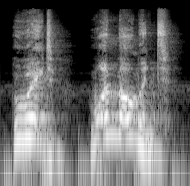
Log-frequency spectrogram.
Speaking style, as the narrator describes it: gasped the brigand painfully

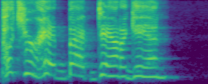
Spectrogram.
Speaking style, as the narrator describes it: he screamed

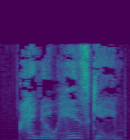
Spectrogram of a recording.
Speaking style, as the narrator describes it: whispered Dick

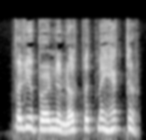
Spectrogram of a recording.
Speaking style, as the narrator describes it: said kindly

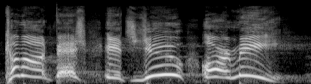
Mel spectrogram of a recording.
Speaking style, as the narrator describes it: He is screaming at the top of his lungs, saying

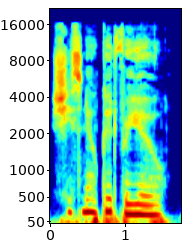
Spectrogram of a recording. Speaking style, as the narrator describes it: voice whisper in the wind

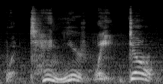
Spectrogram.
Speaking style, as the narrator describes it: begged

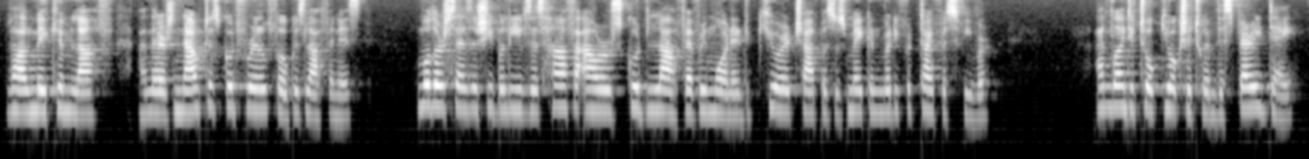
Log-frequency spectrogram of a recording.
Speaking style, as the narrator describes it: said Mary, chuckling herself

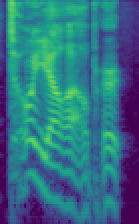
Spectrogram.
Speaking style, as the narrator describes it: his father said with a wheeze

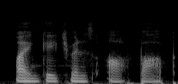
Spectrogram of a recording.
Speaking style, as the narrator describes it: he said, trying to speak calmly, but with a tremor in his voice which he could not conceal

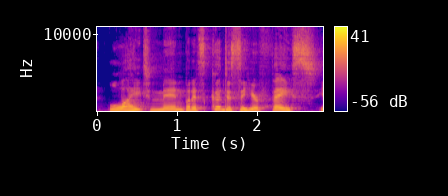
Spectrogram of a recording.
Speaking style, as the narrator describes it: he laughed

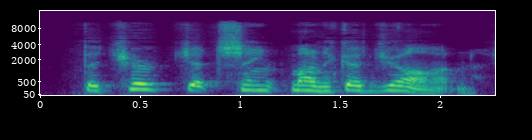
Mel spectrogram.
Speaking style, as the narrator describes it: cried

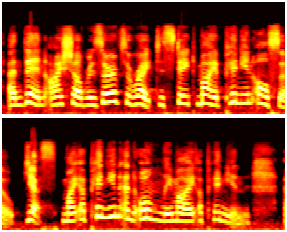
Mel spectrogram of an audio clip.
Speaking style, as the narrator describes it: he shouted

